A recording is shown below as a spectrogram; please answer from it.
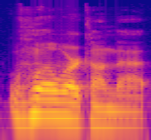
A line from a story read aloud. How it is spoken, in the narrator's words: Jesse said while holding back laughter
